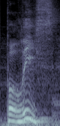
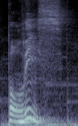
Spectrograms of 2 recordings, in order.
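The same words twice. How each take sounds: First: The stress falls on the second syllable. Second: The same.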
